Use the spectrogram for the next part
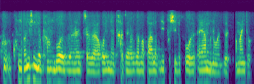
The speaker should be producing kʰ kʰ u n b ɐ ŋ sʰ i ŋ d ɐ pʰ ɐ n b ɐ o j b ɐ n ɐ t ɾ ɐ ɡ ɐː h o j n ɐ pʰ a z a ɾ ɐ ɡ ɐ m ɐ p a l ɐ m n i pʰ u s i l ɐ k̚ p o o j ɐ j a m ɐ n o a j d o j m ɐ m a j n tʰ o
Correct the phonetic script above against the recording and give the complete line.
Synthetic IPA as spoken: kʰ kʰ u ŋ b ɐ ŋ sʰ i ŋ d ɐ pʰ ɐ ŋ b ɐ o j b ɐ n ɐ t ɾ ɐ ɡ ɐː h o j n ɐ tʰ a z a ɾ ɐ ɡ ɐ m ɐ p a l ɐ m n i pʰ u s i l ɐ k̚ p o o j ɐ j a m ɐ n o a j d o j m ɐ m a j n tʰ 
